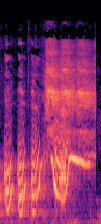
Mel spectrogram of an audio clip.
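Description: A comedic sound effect: a quick run of high squeaky chirping cries, about four a second, then a single sliding tone that dips and rises again over a hiss near the end.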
